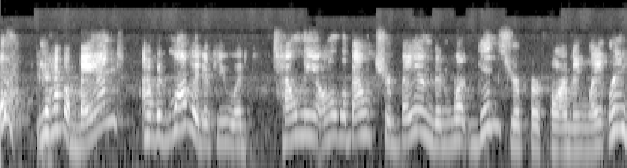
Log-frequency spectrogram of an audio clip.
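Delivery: friendly, keen, eager goblin voice. A goblin asks a traveler about his band: goblin voice. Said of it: "you can see in the distance there is a goblin who is just making his little way with a pack on his / you can see in the distance there is a goblin who is just making his little way with a pack on his".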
